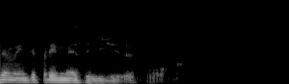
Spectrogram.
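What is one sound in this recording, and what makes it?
A man speaks calmly over an online call, then falls silent.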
